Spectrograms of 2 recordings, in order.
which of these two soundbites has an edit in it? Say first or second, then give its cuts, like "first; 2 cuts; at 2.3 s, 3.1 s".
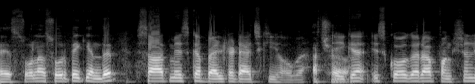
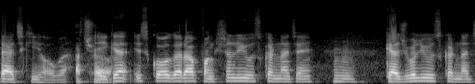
first; 1 cut; at 1.3 s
